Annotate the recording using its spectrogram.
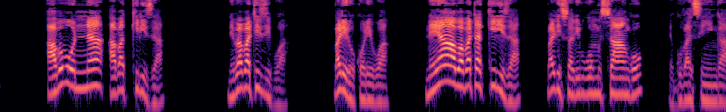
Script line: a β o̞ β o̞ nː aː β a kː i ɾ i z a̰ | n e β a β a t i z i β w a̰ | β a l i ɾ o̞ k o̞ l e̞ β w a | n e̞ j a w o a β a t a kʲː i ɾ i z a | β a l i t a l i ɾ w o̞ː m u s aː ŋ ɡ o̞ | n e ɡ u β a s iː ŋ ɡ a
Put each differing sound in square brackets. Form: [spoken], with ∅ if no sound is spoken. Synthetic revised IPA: a β o̞ β o̞ nː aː β a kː i ɾ i z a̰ | n e β a β a t i z i β w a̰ | β a l i ɾ o̞ k o̞ l e̞ β w a | n e̞ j a [β] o a β a t a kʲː i ɾ i z a | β a l i [s] a l i ɾ w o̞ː m u s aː ŋ ɡ o̞ | n e ɡ u β a s iː ŋ ɡ a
